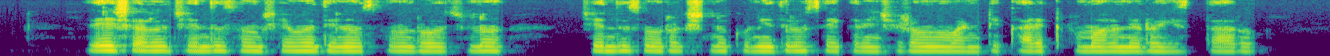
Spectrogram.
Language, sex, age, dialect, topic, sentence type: Telugu, male, 18-24, Central/Coastal, agriculture, statement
